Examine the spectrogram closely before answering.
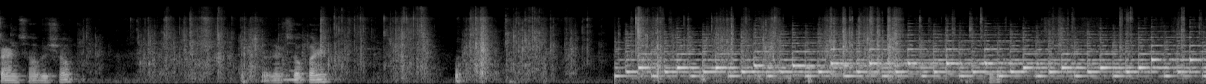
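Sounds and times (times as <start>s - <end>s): plastic mailer bag crinkling: 0.6s - 12.0s
background music: 6.2s - 12.0s.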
